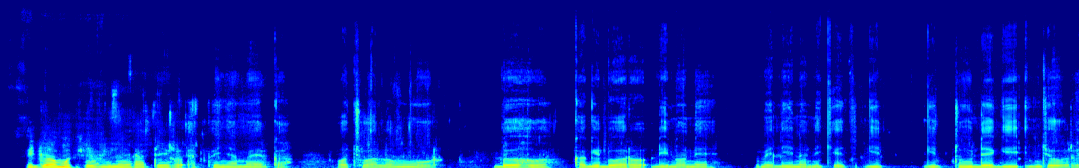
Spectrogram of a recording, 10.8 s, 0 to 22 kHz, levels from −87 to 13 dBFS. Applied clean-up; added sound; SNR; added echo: neural mask model Resemble Enhance denoiser.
